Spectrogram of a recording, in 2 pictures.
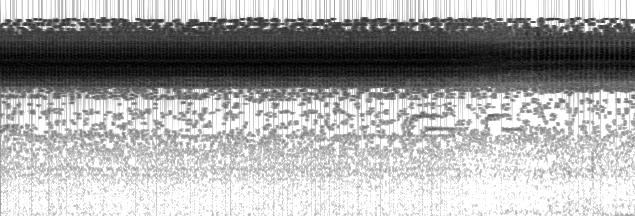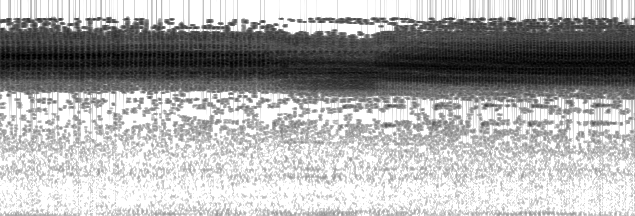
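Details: Indian summer cicadas shrilling loudly: a continuous, dense high buzz that holds steady, dips slightly in loudness around the middle, then swells back to full strength.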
